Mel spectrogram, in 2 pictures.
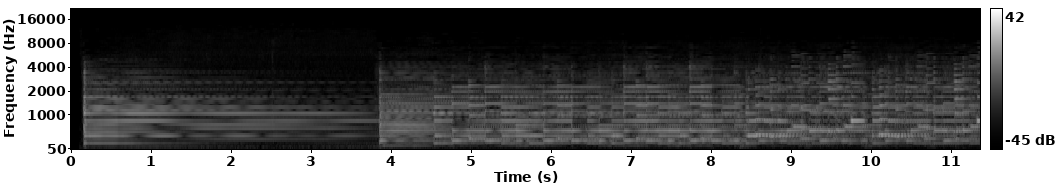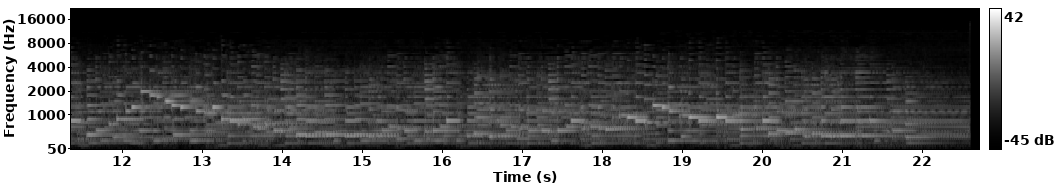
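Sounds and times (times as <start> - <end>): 
Steinway piano: 0.1 - 22.7.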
